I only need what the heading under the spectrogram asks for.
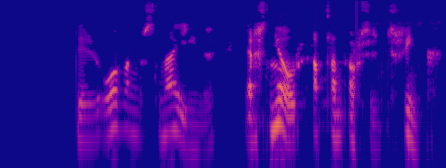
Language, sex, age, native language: Icelandic, male, 40-49, Icelandic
